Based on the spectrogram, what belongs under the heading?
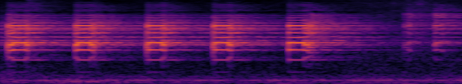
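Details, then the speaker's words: Nokta Makro Multi Kruzer metal detector: quick repeated buzzy tone bursts, about three per second, fading at the end; the deeper, thicker tone it gives for a ferrous target. "o hem de daha kalın bir ses dalgınsın metallere daha farklı bir ses olmayacak gördüğünüz gibi"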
